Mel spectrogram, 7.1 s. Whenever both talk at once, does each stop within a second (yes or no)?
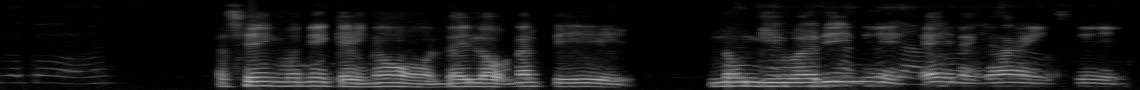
no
